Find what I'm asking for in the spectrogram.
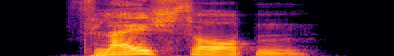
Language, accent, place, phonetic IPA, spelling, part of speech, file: German, Germany, Berlin, [ˈflaɪ̯ʃˌzɔʁtn̩], Fleischsorten, noun, De-Fleischsorten.ogg
- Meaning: plural of Fleischsorte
